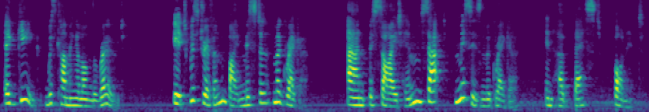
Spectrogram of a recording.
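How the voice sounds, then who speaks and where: A woman hosts a read-aloud of a children's story, talking straight to the young audience at a careful, deliberate pace. Her voice sits in the mid range, and her intonation is lively.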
